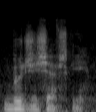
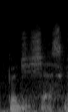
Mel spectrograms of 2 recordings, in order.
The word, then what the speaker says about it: Budziszewski: SH doesn't make a S, H, right? The S sound and the H sound are just gone. It's a different sound. It's a SH sound. Okay. Same thing here. The DZ is really J.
